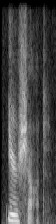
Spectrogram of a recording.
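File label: "earshot", US English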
